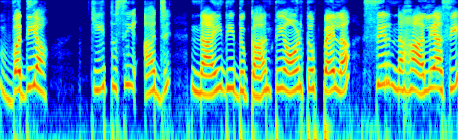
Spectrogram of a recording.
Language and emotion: Punjabi, surprised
